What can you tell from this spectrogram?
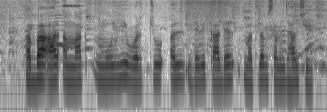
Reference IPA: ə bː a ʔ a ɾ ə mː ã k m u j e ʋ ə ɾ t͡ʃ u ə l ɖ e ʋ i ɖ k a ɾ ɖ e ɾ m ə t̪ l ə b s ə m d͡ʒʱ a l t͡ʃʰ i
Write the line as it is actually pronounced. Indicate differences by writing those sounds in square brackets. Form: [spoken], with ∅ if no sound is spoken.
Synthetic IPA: ə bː a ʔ a ɾ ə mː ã k m u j [i] ʋ ə ɾ t͡ʃ u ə l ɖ e ʋ i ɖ k a ɾ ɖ e ɾ m ə t̪ l ə b s ə m d͡ʒʱ a l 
